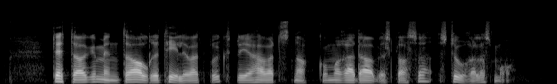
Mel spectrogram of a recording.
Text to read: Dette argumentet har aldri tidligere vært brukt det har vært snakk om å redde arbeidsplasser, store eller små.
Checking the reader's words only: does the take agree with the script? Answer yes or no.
yes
